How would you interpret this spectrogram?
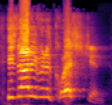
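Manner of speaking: very high incredulous squeal; high-pitched disbelief; indignant aside. Real, not acted. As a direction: exclaim it in comic outrage. Indignant aside about passenger.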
